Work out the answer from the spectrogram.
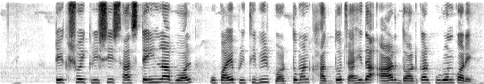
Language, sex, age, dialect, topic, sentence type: Bengali, female, 18-24, Northern/Varendri, agriculture, statement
